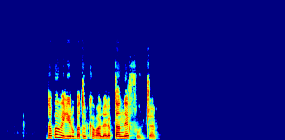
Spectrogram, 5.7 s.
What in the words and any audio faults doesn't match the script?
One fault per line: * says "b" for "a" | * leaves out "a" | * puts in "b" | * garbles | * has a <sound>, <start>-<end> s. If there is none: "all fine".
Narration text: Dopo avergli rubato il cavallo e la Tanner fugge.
all fine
